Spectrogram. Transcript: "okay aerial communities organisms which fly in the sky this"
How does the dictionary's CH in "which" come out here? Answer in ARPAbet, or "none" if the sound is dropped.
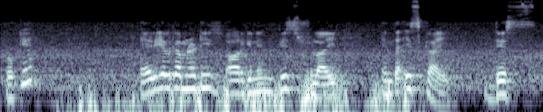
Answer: S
